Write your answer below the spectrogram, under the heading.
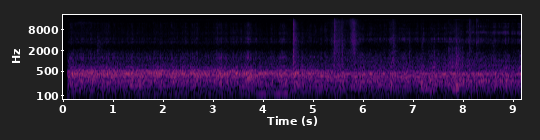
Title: Strange Noises from the MCP655 Pump - while bleeding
